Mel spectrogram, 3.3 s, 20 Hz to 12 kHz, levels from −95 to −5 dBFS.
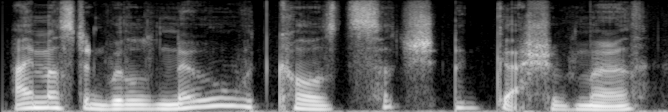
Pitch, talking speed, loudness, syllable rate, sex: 140 Hz, 215 wpm, -17 LUFS, 4.3 syllables/s, male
